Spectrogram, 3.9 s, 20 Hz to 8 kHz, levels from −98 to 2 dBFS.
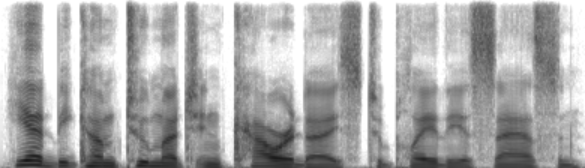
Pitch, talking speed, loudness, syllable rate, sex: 125 Hz, 155 wpm, -17 LUFS, 4.8 syllables/s, male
